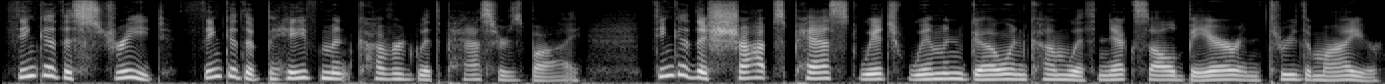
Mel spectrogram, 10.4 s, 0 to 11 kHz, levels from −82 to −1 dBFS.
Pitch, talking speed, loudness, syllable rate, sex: 205 Hz, 175 wpm, -19 LUFS, 3.7 syllables/s, female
